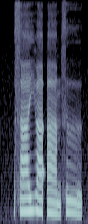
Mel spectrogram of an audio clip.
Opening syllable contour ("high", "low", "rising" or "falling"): rising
